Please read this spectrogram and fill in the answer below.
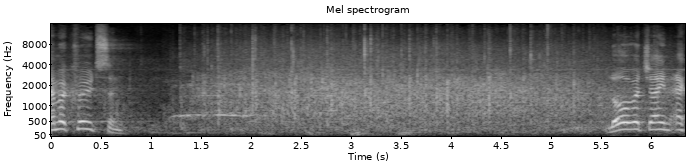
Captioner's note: applause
